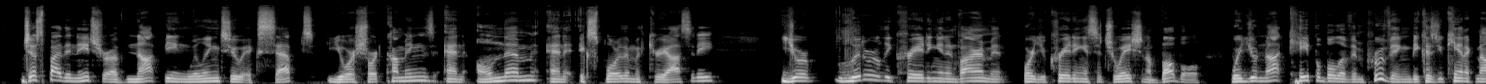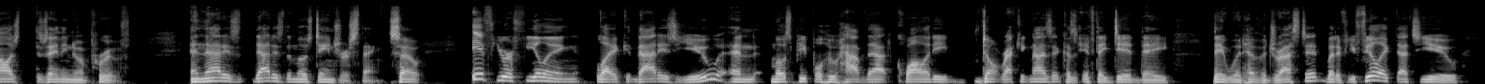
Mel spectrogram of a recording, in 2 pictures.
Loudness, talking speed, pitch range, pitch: -20 LUFS, 185 wpm, 115-150 Hz, 130 Hz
